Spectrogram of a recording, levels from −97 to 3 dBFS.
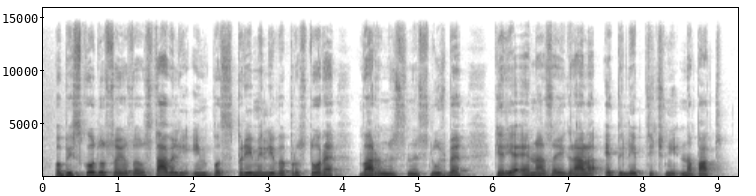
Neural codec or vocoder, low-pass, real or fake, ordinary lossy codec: none; 14.4 kHz; real; none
